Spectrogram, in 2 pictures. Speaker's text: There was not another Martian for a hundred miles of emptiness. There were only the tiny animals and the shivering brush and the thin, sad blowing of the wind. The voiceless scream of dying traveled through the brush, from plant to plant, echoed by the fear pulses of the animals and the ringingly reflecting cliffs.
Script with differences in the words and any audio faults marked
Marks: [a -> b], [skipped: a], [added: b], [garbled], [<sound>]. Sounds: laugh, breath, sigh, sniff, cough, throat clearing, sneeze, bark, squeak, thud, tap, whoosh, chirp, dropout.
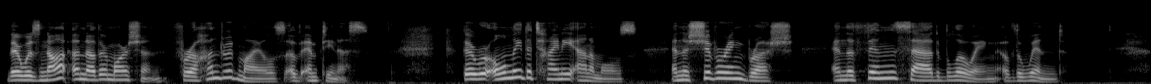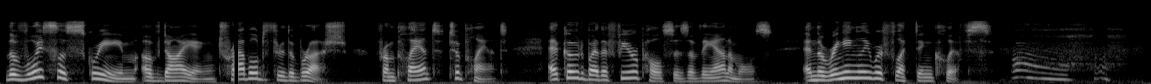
There was not another Martian for a hundred miles of emptiness. There were only the tiny animals and the shivering brush and the thin, sad blowing of the wind. The voiceless scream of dying traveled [dropout] through the brush, from plant to plant, echoed by the fear pulses of the animals and the ringingly reflecting cliffs. [sigh]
